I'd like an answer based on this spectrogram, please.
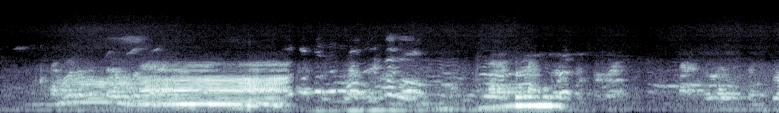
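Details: Cattle, steers and oxen offered as yoke teams at a livestock market in Nueva Guadalupe: a long, rich harmonic moo lasting over two seconds, then a shorter, lower bellow near the fifth second, with men chatting in Spanish around them.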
